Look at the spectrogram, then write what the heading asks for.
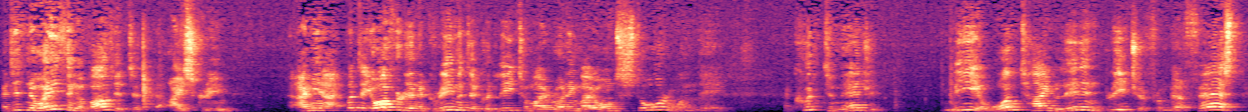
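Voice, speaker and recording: Man playing an earnest wistful immigrant telling his life story, high lilting pitch, echoey stage. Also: a little hiss or hum. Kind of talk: staged play reading. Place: theatre stage, recorded from a distance. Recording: echoey stage, distant mic.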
